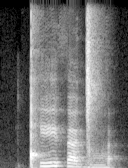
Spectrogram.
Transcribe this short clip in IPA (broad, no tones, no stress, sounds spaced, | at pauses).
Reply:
ǃʰ e θ a ɡ͡ǀ a̤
